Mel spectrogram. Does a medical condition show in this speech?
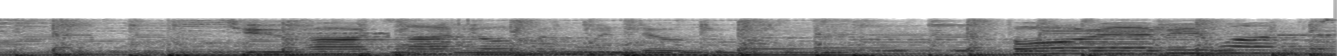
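No.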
